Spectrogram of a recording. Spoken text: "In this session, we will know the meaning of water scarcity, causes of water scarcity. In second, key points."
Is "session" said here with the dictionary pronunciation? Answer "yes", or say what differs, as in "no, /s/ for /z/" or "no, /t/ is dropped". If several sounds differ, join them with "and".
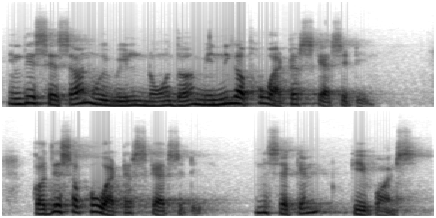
no, /s/ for /ʃ/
